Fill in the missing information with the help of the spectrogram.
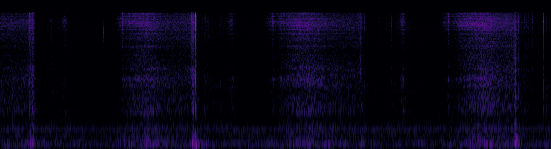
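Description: A long bread knife's serrated edge cuts and scrapes through a solid, crumbly mound of yellow-green kinetic sand with a waffle-pressed center. Soft, bright, hissing scrapes swell and fade in slow strokes, with sharp short ticks and crunches between them. A faint steady tone hums underneath.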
